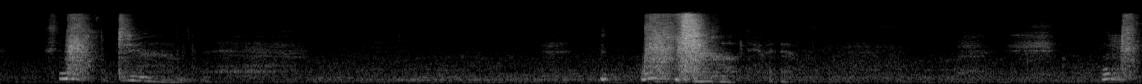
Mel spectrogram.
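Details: Two sharp, explosive sneezes, each preceded by a brief intake of breath, with a quiet pause between them; faint room noise.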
